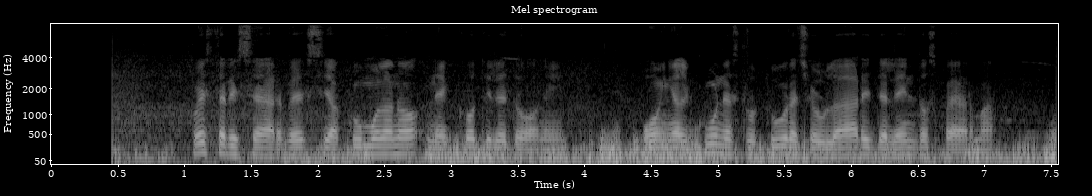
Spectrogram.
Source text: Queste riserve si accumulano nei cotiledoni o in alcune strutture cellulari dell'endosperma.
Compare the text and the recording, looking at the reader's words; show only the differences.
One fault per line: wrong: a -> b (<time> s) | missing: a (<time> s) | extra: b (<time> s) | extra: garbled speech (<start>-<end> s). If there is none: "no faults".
no faults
